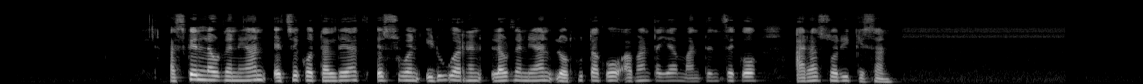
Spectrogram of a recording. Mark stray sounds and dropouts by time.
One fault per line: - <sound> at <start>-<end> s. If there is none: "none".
none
